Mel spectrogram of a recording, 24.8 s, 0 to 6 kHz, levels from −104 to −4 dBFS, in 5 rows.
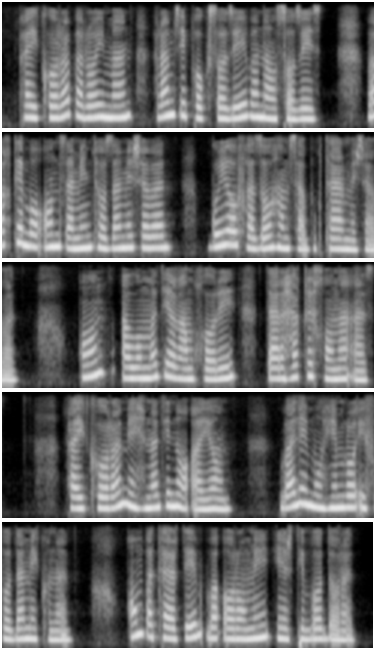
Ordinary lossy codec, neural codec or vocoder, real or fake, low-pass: none; none; real; 5.4 kHz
